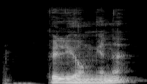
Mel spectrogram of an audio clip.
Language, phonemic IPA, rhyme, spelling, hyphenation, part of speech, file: Norwegian Bokmål, /bʉlˈjɔŋənə/, -ənə, buljongene, bul‧jong‧en‧e, noun, Nb-buljongene.ogg
- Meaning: definite plural of buljong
